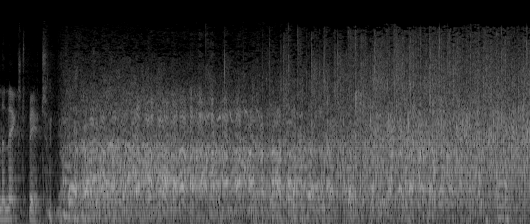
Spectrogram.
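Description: A studio audience and men laugh loudly.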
